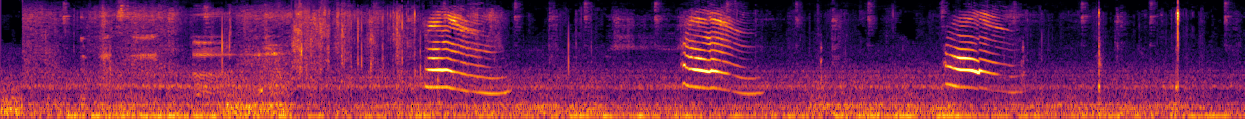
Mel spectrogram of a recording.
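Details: Bengal kitten Fox, a young male, calling during the car ride on his first day home. Three drawn-out, downward-sliding meows about two seconds apart rise over constant low road and engine hum.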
